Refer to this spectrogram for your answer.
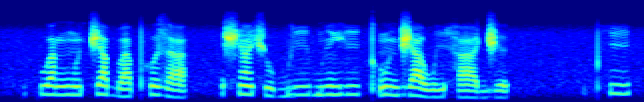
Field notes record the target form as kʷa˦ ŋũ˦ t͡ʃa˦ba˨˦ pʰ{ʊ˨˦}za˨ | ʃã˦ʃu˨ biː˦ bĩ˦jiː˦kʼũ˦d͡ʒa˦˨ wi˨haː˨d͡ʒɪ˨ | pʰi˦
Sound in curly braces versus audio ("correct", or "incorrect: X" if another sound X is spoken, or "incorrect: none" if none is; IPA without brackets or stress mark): incorrect: ʊ˦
